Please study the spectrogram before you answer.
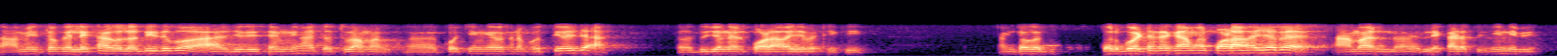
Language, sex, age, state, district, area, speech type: Bengali, male, 30-45, West Bengal, Paschim Bardhaman, urban, conversation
